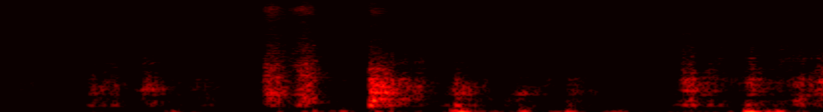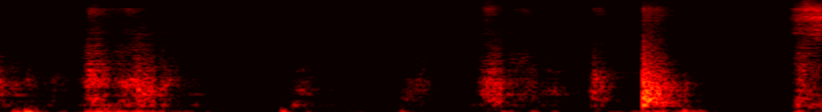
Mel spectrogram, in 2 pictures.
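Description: Chalk writing on a chalkboard: a run of short, irregular strokes as words are written, with brief pauses between them.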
